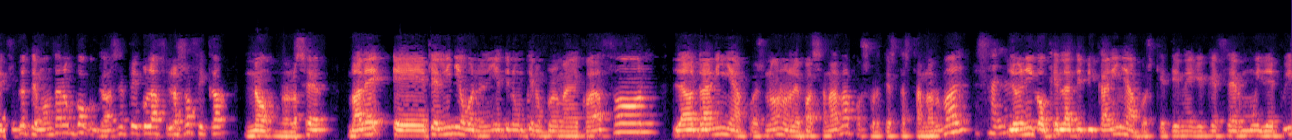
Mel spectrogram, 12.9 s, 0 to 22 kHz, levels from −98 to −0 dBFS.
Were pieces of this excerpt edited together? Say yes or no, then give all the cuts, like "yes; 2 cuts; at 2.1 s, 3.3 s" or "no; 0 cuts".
yes; 6 cuts; at 2.4 s, 3.0 s, 3.4 s, 4.3 s, 5.3 s, 6.7 s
